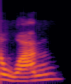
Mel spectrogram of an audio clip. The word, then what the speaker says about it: one: misalnya belajar bahasa Inggris Aduh masa o n bacanya One gitu ya misalnya itu dapat dari mana itu on jadinya one gitu kan pusing tuh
